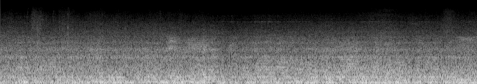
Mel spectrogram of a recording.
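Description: Running sound inside a Keikyu New 1000 series electric train car fitted with a Toyo IGBT VVVF inverter, travelling at steady speed: a constant rumble of wheels on the rails with a faint steady hum.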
